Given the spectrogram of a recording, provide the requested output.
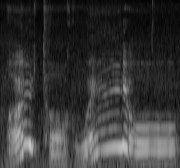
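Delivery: very slow, high, swooping whale call; loud drawn-out wail sliding upward; whale talk. Acted. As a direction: stretch it out like a whale. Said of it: "we're talking in Wales".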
